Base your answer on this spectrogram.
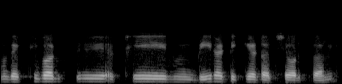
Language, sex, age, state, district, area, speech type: Odia, male, 45-60, Odisha, Rayagada, rural, conversation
